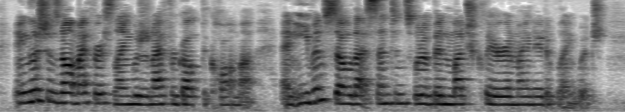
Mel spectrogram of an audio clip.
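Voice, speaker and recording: Through noticeable background noise, a woman speaks very fast with hardly any pauses, at a fairly high pitch and with fairly even intonation. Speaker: YouTuber reading online stories. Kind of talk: reading aloud. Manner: expressive, emphatic reading.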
